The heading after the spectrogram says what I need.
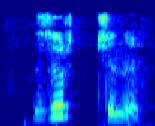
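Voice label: "зыртчыны", Komi, female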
